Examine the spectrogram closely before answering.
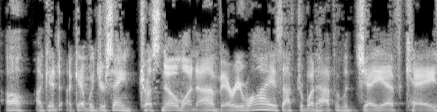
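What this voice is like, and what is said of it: Fast-talking nerdy conspiracy-theorist voice. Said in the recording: “a good impression ... I do fast-talking nerd very well.”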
